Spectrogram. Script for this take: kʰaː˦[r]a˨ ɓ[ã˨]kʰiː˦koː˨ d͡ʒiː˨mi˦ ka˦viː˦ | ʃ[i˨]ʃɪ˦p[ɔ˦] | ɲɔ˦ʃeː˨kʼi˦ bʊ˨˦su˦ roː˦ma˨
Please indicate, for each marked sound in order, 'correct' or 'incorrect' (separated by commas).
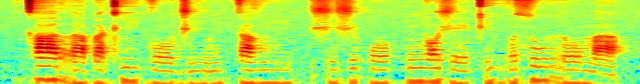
correct, incorrect, correct, incorrect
